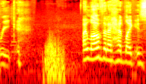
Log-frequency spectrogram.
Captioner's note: breathing into mic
